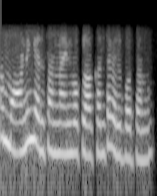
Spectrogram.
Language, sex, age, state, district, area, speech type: Telugu, female, 30-45, Andhra Pradesh, Eluru, urban, conversation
